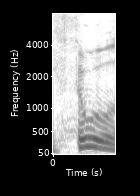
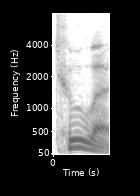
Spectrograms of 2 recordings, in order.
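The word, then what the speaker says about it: Thule: They had um the Thu Society or as they would say in Germany the Tula Society because they don't pronounce the th's. I didn't realize it was pronounced Tula until way later.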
